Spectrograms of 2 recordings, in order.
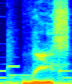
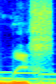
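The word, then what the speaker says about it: Riesz: Reys. It's pronounced Reese.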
